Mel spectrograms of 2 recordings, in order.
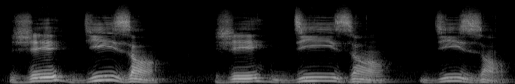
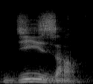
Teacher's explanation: Mais uma ligação com o som de Z aqui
